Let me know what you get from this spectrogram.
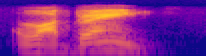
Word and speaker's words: Lagrein: Lagrein. This is spelled L-A-G-R-E-I-N, Lagrein.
